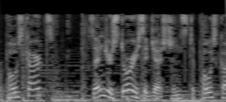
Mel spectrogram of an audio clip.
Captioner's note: voiceover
